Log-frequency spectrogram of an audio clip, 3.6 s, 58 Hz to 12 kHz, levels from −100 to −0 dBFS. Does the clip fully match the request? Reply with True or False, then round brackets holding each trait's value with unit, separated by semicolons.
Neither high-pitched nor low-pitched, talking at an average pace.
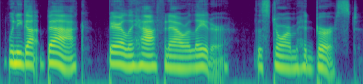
False (180 Hz; 215 wpm)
